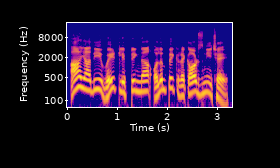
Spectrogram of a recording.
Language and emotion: Gujarati, neutral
